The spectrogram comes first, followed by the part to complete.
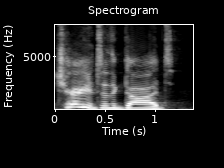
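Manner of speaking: put-on screaming. Speaker imagining listeners shouting the answer at them, imitating audience screaming. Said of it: "screaming at me like".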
